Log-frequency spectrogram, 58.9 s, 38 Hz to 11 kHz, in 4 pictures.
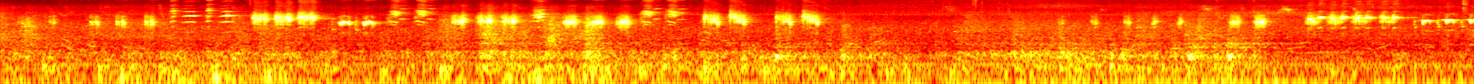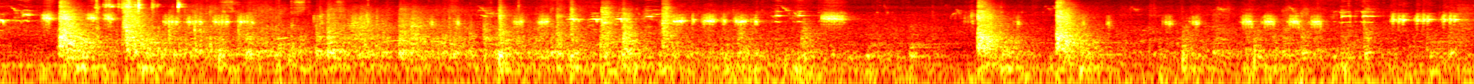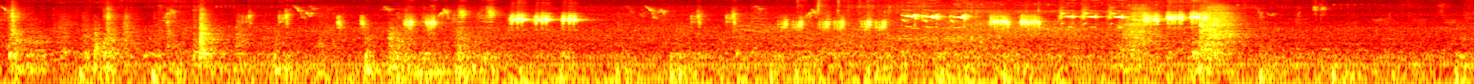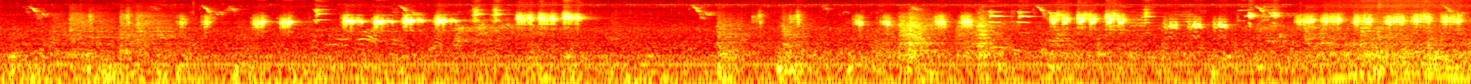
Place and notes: Wyspa Sobieszewska, Gdańsk, Poland - Most i peak 2
Dźwięki mostu i ptaków. rec Rafał Kołacki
